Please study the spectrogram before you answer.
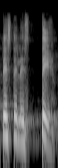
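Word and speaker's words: τετέλεσται: Saben, en el griego esta palabra significa tetelestai o tetelestai. Ahí literalmente tetelestai. Pero en el griego también el diptongo se suprime y solo se pronuncia como hay como sería tetelestai. ¿Qué significa o qué implicancias tenía esta palabra?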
